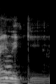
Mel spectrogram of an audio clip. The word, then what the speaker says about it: Heinicke: I trust in Brady more than I do in Taylor Hickey, right? How do I say that? Heinicke. – Heinicke. – Heinicke. – I wanted to say Hickey, sorry.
